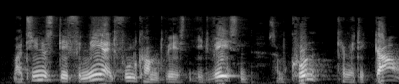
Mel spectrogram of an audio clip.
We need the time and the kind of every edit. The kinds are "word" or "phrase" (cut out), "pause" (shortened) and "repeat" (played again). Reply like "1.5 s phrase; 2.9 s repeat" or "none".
none

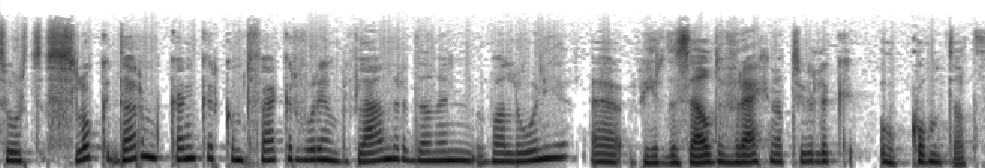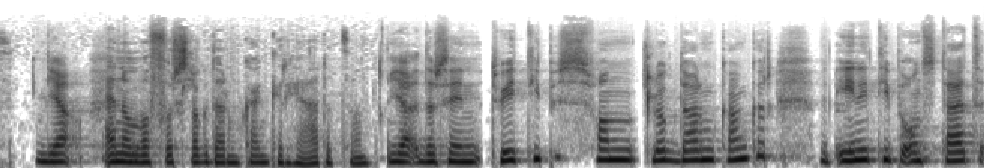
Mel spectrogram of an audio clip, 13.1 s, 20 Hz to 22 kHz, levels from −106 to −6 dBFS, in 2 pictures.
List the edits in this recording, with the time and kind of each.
3.8 s pause; 9.1 s pause; 12.1 s word

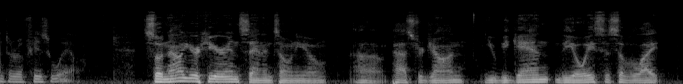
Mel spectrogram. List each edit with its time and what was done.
1.3 s pause

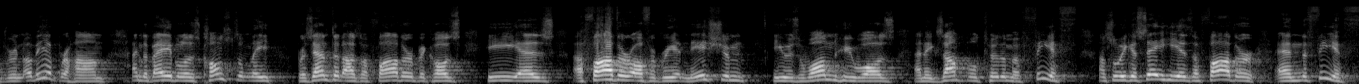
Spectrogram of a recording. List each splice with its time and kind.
1.4 s word

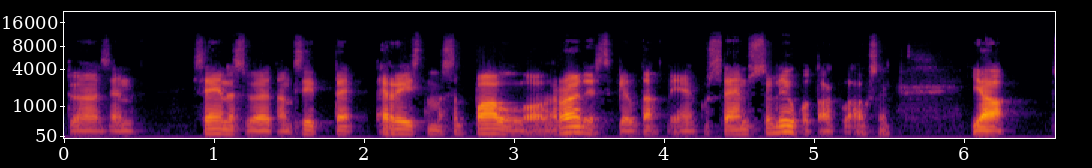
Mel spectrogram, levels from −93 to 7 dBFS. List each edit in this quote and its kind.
1.5 s word; 2.0 s pause; 4.0 s word; 4.4 s word

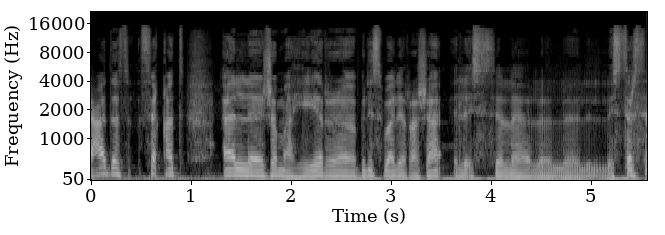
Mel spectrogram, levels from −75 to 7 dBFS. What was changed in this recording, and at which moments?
none

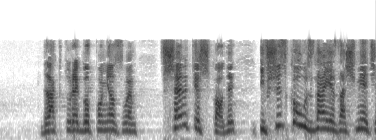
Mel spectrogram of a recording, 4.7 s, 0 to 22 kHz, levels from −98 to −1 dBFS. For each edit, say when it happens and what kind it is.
none

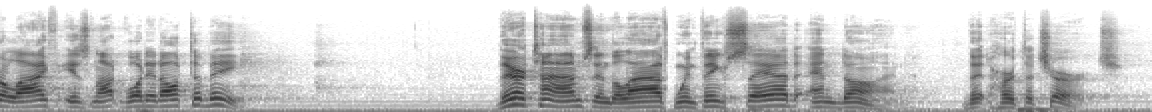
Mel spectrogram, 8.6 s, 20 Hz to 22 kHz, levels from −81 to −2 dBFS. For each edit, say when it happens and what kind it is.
3.7 s pause; 5.0 s phrase; 5.4 s word; 7.1 s pause

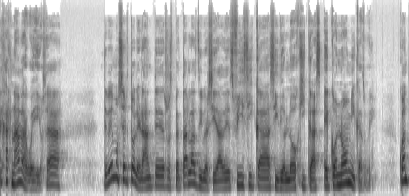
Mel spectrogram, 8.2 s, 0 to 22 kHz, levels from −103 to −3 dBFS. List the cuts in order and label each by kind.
none

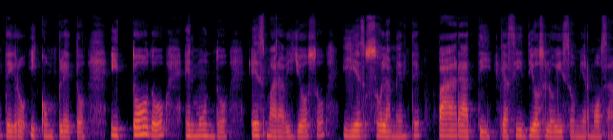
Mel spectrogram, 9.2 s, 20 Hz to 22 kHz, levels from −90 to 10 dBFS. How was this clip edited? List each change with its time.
2.9 s word; 5.5 s word; 7.5 s word

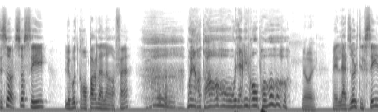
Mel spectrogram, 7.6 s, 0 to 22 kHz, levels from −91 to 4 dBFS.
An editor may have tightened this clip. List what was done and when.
none

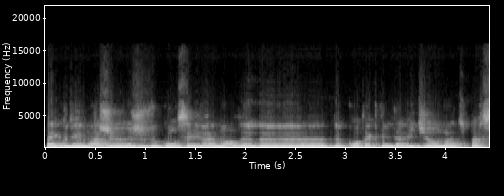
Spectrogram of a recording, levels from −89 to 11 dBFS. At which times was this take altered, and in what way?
none

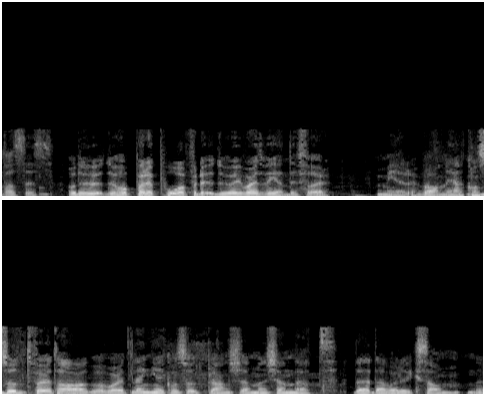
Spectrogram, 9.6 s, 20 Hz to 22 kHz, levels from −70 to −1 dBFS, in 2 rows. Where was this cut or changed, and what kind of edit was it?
3.7 s pause; 8.3 s pause

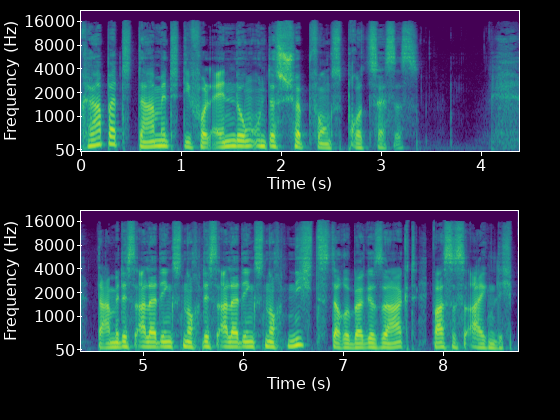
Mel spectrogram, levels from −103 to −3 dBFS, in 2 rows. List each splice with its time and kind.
1.9 s phrase; 5.6 s repeat; 7.8 s pause

